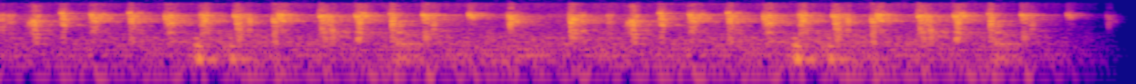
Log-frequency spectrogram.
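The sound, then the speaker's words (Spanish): Rapid chirping calls from tickled rats, their ultrasonic sounds lowered to audible frequencies with a bat-detector device, come in a quick steady pulse of short, bright squeaks for several seconds before cutting off. “Se pusieron a hacerles cosquillas y esto fue lo que oyeron.”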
